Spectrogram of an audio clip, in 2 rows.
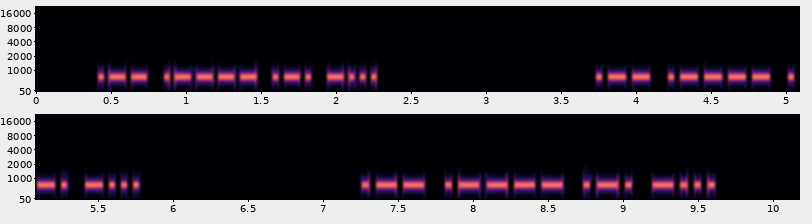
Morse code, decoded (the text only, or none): W1RB W1RB W1RB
